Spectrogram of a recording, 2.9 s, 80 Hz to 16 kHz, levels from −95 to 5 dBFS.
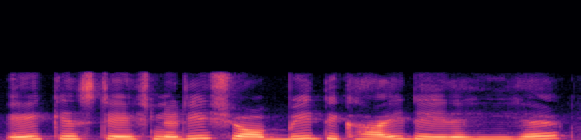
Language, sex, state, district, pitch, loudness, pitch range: Hindi, female, Jharkhand, Ranchi, 265 Hz, -16 LUFS, 250-285 Hz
